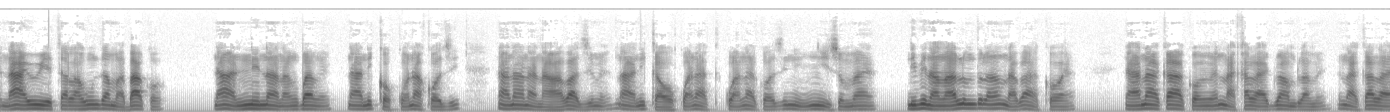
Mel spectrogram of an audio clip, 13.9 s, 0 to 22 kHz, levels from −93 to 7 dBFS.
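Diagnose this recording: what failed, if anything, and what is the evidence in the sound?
Video or display buzz got into the analogue wiring: a screen or video cable ran close enough to the audio path to couple its scanning signals into it. Throughout the speech there is a buzz at the 50 Hz field rate with harsh hash above it, plus a whine at 15.6 kHz from the line scan, all sitting roughly 30 dB below the speech. Because the interference is analogue pickup, it stays steady under the speech and through its pauses.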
